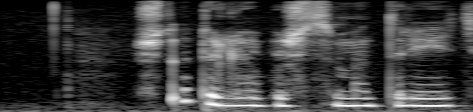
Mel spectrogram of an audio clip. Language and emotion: Russian, sad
